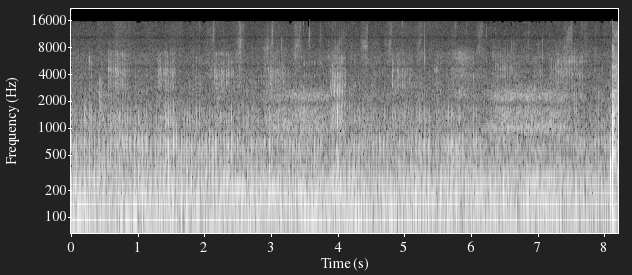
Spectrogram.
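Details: Two snuggling kittens, Mint and Mocha, around five months old and recently adopted, purr steadily in the morning; a soft low rumble continues with faint rustling and a short bump at the very end.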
